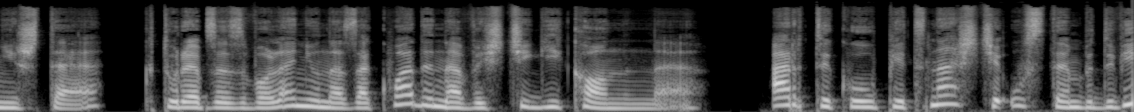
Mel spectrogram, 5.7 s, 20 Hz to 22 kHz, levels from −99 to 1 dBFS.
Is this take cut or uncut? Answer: cut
